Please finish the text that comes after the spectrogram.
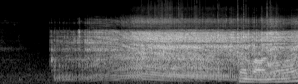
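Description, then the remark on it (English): A chainsaw starts up abruptly after a brief quiet moment and roars loudly and steadily, its engine pitch rising and dipping as it revs, continuous to the end. “A chainsaw.”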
